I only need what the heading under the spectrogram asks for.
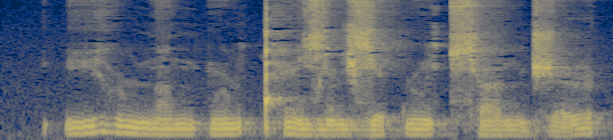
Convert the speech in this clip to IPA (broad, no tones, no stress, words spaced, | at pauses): ʔiɦuɳ nãnpũɳǃʰẽ ʑɐ̃ɳʑepɳũ t͡ɕʰɐ nd͡ʒəɭ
